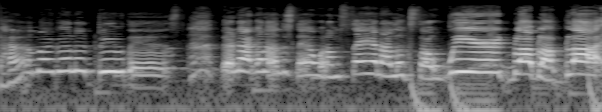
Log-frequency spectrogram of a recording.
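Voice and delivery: high, teary mock lament; high whiny mock crying; imitating her crying self. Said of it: "just start crying".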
